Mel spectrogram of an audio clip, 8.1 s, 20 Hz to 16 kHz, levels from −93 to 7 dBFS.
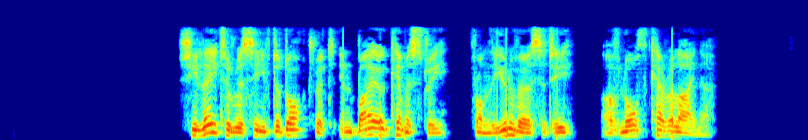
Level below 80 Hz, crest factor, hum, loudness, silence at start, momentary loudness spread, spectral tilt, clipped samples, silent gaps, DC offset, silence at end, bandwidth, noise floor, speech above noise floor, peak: -50 dBFS; 18 dB; none; -16 LUFS; 1.8 s; 11 LU; -5 dB/octave; under 0.1%; 4.52-4.69 s, 5.82-6.00 s; under 0.1%; 1 s; 8 kHz; under -90 dBFS; over 75 dB; 0 dBFS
